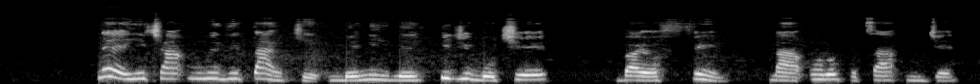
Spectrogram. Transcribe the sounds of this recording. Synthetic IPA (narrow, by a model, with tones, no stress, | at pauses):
ne˦˨ɦi˦t͡ʃa˦ŋ͡m̩˦ɡ͡bi˦dɪ˦ta˦ŋ̩˨ke˨ŋ͡m̩˨ɡ͡be˨niː˦le˦i˦d͡ʒi˦ɡ͡bo˨t͡ʃe˦ | ba˨jɔ˨fi˦˨m̩˨ | na˨nʊ˦ɾʊ˦pʊ˨ta˦n̩˦d͡ʒe˦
